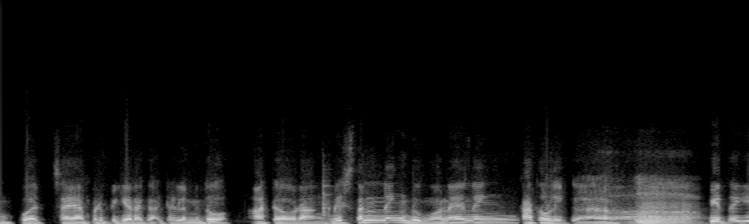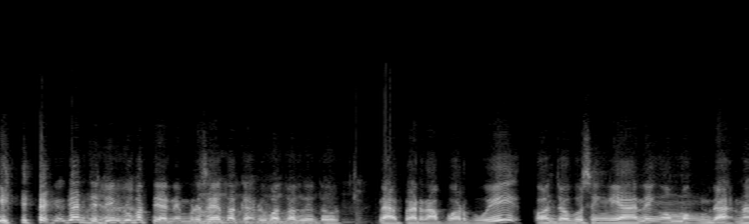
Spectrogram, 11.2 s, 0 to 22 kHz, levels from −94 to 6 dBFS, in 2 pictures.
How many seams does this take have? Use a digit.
2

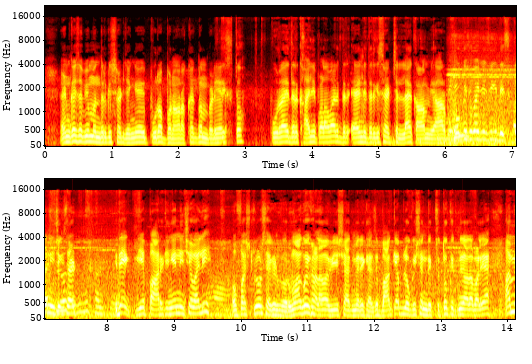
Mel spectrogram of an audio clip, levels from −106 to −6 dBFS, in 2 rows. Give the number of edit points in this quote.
2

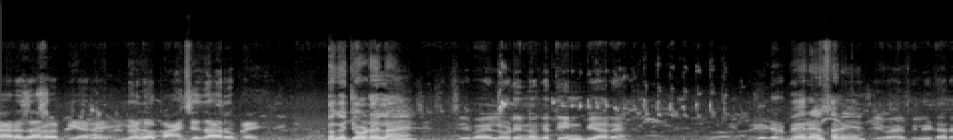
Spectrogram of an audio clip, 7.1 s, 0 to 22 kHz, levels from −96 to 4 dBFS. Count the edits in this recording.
1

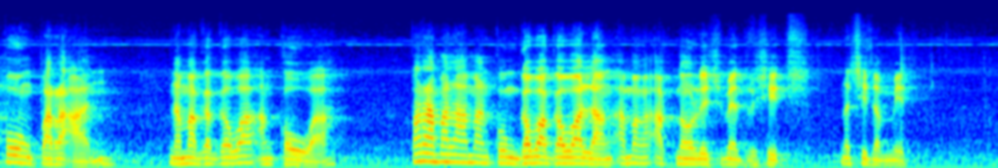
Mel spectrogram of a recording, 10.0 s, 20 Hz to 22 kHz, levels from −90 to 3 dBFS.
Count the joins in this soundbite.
0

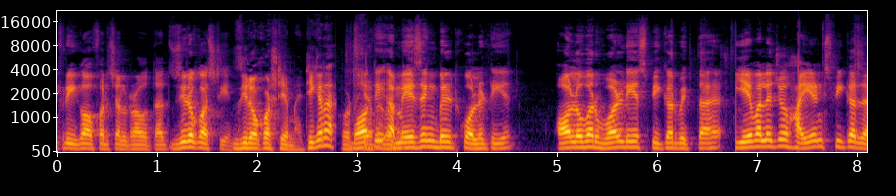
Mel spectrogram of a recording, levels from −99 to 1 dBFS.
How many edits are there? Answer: 3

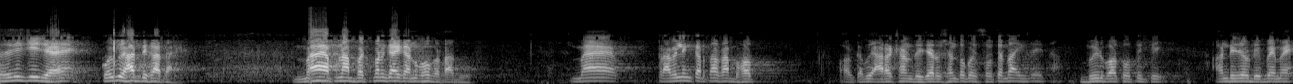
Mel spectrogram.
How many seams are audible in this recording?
0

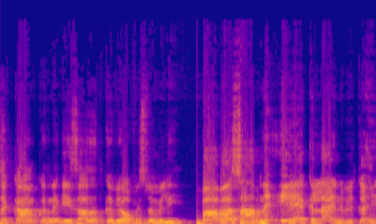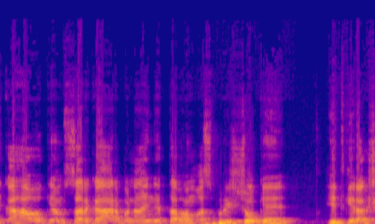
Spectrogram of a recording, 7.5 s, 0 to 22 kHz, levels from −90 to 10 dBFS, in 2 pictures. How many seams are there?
1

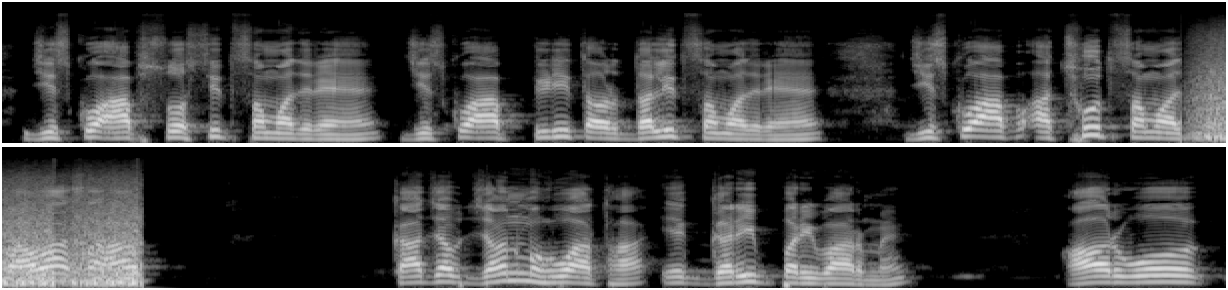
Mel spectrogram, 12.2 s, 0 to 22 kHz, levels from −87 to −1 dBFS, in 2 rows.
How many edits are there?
1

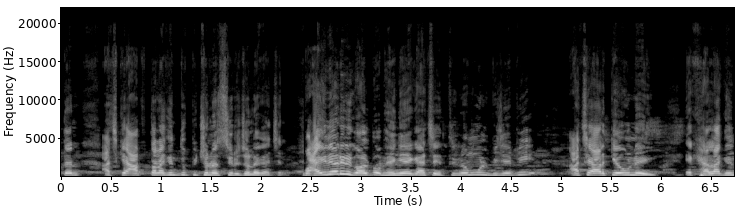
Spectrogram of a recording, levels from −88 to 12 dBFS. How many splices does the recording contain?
1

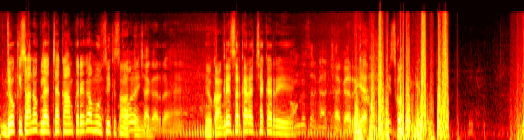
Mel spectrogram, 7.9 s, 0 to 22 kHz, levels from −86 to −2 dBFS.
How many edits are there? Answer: 0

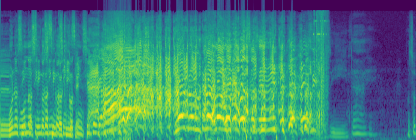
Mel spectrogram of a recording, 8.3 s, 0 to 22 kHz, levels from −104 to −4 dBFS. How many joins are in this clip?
1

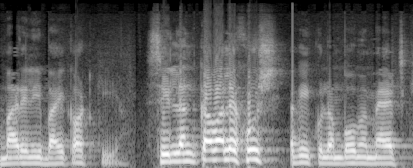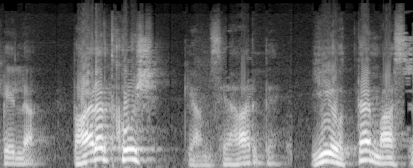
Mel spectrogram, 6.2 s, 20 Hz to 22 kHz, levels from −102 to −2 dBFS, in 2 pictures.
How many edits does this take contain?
1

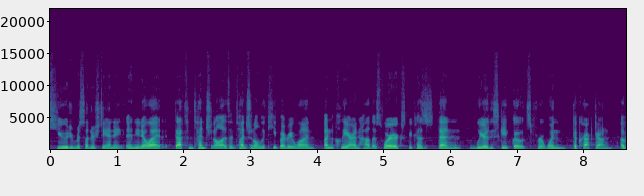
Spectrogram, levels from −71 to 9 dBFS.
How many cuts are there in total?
5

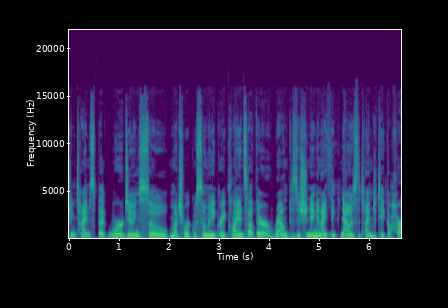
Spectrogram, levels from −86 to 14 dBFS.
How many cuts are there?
0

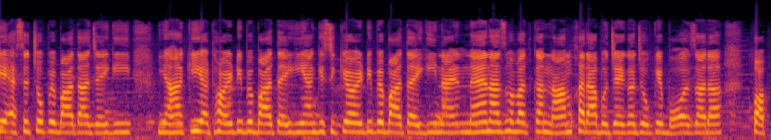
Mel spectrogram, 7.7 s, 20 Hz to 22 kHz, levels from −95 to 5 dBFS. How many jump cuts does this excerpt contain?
0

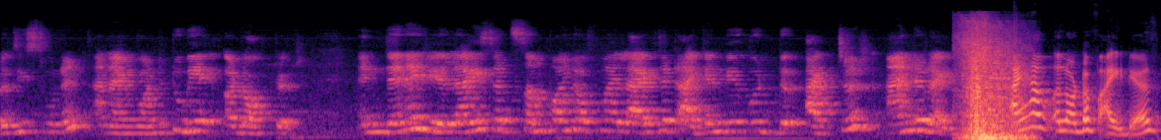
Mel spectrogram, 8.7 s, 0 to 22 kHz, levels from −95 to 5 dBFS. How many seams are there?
1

